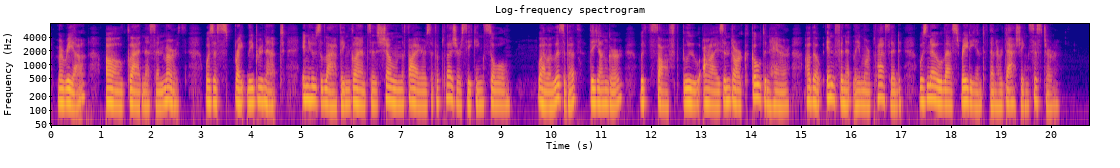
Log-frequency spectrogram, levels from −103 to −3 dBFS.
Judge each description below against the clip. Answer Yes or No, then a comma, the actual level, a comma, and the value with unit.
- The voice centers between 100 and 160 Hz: Yes, medium, 140 Hz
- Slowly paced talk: Yes, slow, 130 wpm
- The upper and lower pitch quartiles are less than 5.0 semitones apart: Yes, narrow, 2.6 semitones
